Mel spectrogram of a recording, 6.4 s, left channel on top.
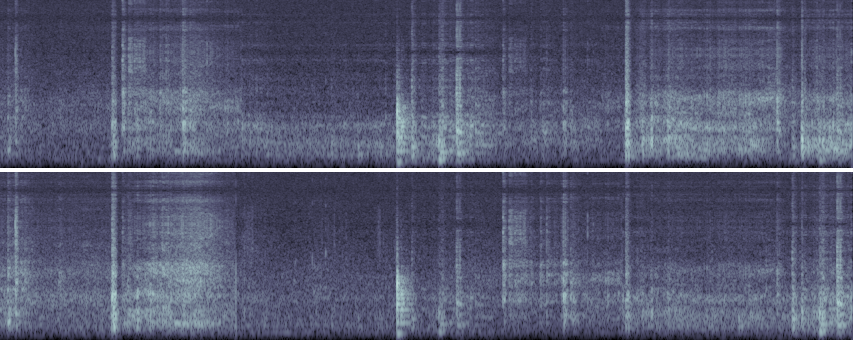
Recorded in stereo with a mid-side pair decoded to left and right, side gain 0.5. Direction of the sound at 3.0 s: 15° right.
